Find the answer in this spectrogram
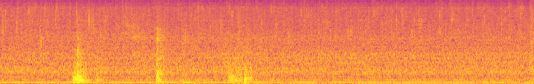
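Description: Onions and tomatoes frying in hot oil in a wok, sizzling steadily, with three short sharp pops or clicks about a second apart early on, the first the loudest.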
